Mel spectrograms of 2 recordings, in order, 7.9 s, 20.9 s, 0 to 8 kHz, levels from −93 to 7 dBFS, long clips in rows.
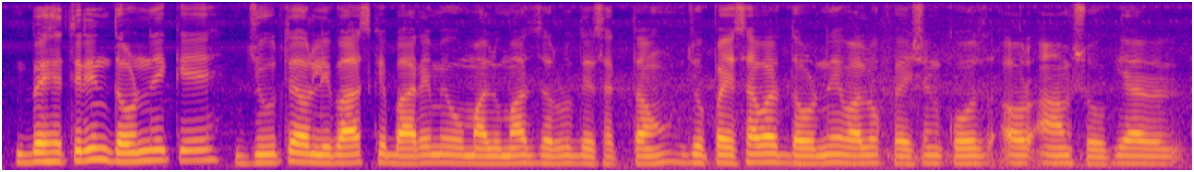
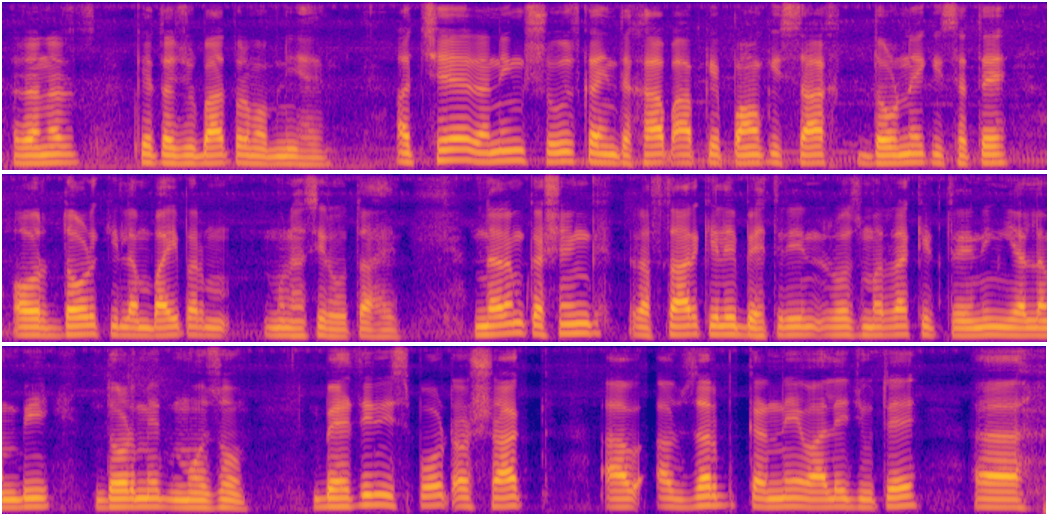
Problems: constant background noise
